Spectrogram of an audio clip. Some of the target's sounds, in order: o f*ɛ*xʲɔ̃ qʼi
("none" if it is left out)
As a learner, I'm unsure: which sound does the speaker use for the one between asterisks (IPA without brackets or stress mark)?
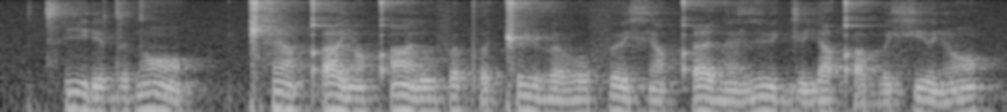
ø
